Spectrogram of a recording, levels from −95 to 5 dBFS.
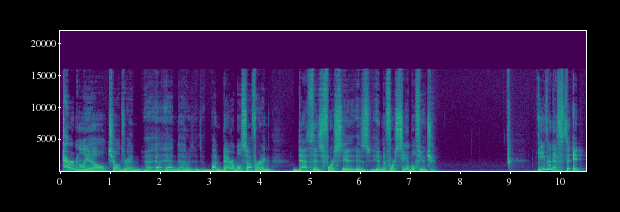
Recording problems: squashed, flat; heavily

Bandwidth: 16 kHz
